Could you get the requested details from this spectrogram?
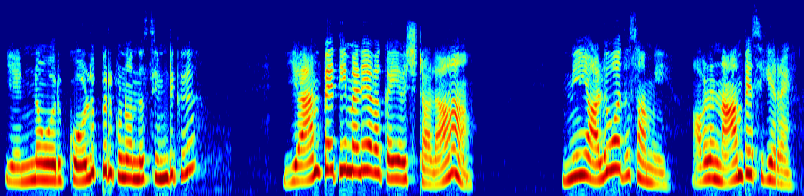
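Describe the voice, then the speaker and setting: Scolding old grandmother, tirunelveli tamil accent, very high voice, dry close sound, cartoon. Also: animated, moderate pace, pauses often, dry recording. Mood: indignant. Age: older. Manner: scolding, commanding. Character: bossy old village grandmother, sharp-tongued. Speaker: mother-in-law. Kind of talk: cartoon voice acting.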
